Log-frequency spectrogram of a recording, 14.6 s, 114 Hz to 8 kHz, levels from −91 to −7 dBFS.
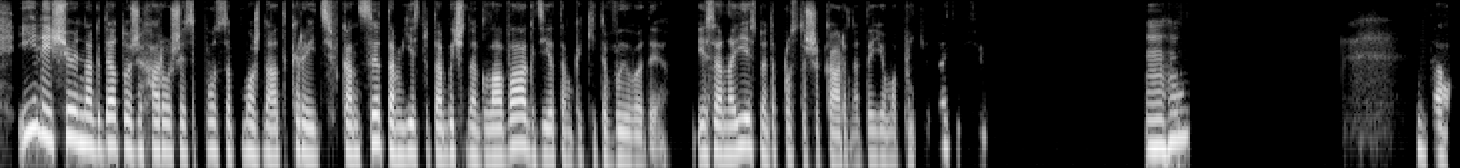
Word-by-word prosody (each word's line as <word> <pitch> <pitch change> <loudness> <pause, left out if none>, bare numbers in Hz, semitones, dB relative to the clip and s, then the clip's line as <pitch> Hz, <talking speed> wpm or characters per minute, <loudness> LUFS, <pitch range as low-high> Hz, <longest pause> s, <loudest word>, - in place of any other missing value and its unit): или, 285 +1 +4
ещё 245 +1 +6
иногда 210 -2 +4
тоже 190 -2 0
хороший 180 -1 -1
способ- 180 0 -4
можно 170 -2 -1
открыть 160 0 -2
в - - -19
конце, 170 +6 +3
там, 180 -4 +2
есть 170 0 0
тут 165 - -12
обычно 160 0 0
глава, 155 +8 +4
где, 160 -4 -3
там, 150 -2 -8
какие-то 150 +1 -9
выводы. 135 -1 -5 0.3
Если 170 +1 -1
она 165 0 +2
есть, 195 +1 +1
ну 170 - -2
это 165 - -7
просто 155 -3 -10
шикарно. 140 -2 -3
Это 140 +2 -13
её 145 0 -7
мо 140 0 -9
прочитать 155 +7 -13
и - - -29 0.3
всё. - - -37 1.6
Мгм. 200 +6 +1 2.3
М-да. 165 -3 -3
170 Hz, 140 wpm, -21 LUFS, 155-190 Hz, 2.3 s, ещё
